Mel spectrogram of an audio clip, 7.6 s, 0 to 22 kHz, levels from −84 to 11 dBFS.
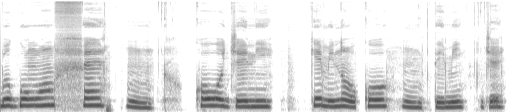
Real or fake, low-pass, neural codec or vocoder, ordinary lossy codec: fake; none; vocoder, 48 kHz, 128 mel bands, Vocos; none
